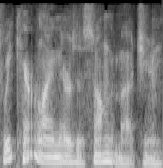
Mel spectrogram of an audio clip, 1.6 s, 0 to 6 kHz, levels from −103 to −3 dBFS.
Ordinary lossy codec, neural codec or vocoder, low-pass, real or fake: MP3, 32 kbps; none; 5.4 kHz; real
